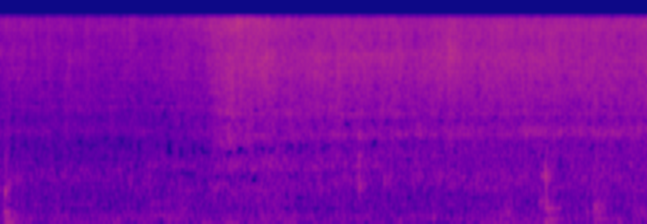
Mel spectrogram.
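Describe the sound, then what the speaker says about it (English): Tomatoes go into a hot pan for huevos rancheros, a steady close sizzle and hiss of frying that swells louder partway through and continues without talk. "now I'm going to add my tomatoes"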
